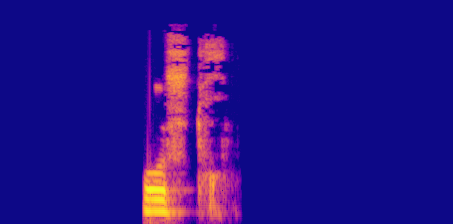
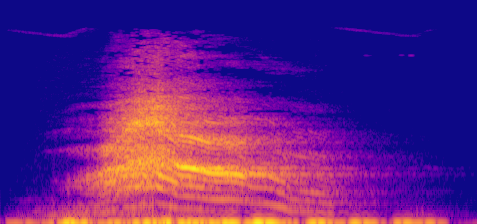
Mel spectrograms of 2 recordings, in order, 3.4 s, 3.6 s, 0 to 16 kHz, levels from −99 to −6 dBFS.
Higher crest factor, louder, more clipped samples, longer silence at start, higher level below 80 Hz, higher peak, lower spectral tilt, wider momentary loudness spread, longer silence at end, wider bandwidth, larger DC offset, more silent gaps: about the same, 20 dB vs 18 dB; first, -14 LUFS vs -19 LUFS; neither; first, 1.1 s vs 0.1 s; second, -62 dBFS vs -40 dBFS; first, 0 dBFS vs -4 dBFS; first, -5.5 dB/octave vs -2.5 dB/octave; about the same, 20 LU vs 21 LU; first, 1.75 s vs 0.3 s; about the same, 10 kHz vs 9.2 kHz; neither; neither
